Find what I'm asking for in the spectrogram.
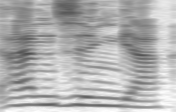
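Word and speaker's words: Nzinga: voilà le vrai prononcé de ce nom, c'est Anzinga.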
